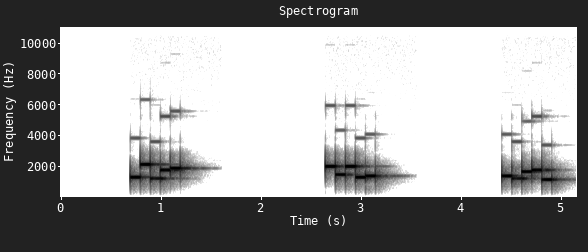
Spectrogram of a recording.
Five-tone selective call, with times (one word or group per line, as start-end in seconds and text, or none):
0.7-1.2 33289
2.6-3.1 05034
4.4-4.9 42781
